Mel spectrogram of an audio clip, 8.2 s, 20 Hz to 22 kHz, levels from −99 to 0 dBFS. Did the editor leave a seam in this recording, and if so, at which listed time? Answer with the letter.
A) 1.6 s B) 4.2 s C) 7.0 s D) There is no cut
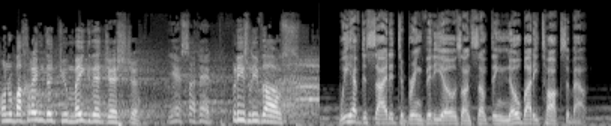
B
